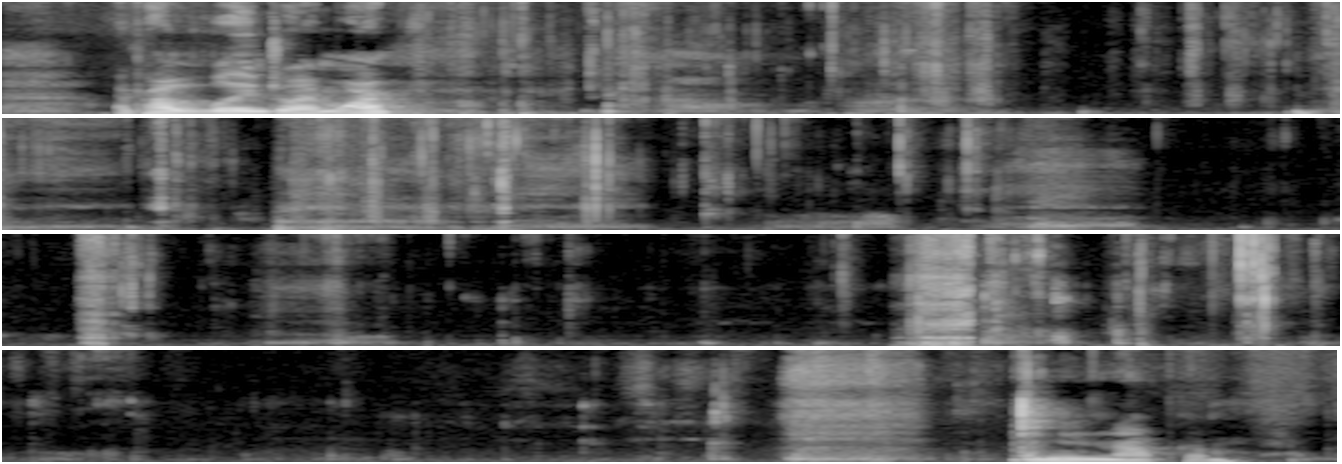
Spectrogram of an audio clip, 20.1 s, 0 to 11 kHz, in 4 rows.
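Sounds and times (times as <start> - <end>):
crunching crust bites: 1.6 - 15.7
person chewing: 1.6 - 18.8.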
